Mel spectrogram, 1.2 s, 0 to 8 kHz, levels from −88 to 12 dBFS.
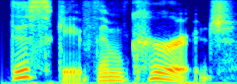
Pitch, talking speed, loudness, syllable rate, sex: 185 Hz, 200 wpm, -16 LUFS, 5.6 syllables/s, female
